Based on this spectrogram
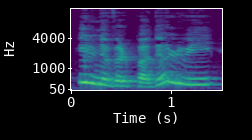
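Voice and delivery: high, loud incredulous exclamation; indignant disbelief. A narrator's reading. Repeats it, more indignant. (exclamation incrédule, haute et forte)

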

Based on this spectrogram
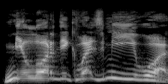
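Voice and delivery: high, strained yell to a dog; frantic high-pitched urging; straining yell. A narrator's reading. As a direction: scream the command at the top of your range. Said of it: "надрывался Клопс".

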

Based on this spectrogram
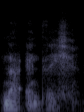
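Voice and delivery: soft relieved whisper. Acted. The schemer whispers a secret greeting to his hired man. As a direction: breathe it out under your breath.

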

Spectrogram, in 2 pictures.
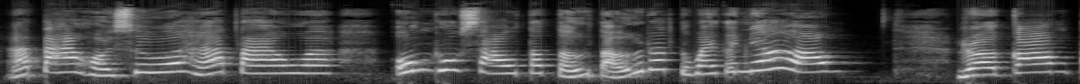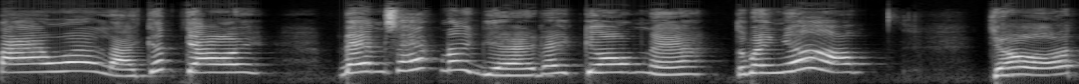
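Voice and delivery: possessed man's voice. Retold or imitated. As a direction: gloat like a spirit owning the murder. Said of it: "Ổng nói vậy đó, ổng nói rằng á".

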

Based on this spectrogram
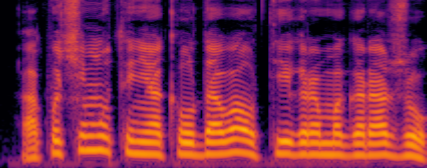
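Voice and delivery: put-on high curious child voice; little hedgehog voice. A narrator's reading. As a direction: ask like a curious little kid. Hedgehog character voice.

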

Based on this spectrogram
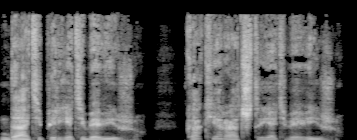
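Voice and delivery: тихо и покорно, затихая к концу; смиренно, почти шёпотом; quiet humble. A narrator's reading. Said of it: "всё так же тихо". (тихо, с поникшей головой)

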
